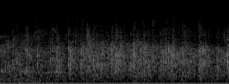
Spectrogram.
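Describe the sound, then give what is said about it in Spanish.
Faint audience applause during a church sermon, a soft, even hiss of many hands clapping that holds steady throughout without speech. “¿Cuántos dan un aplauso, Señor?”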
